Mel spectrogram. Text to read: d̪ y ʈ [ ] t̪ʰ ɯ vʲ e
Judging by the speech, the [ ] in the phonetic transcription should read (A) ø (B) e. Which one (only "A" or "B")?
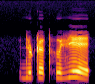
A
